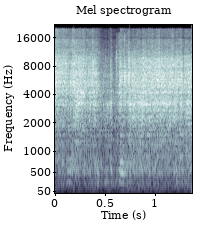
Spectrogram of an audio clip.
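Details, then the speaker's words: Hot-water faucet after replacing an electric water heater's upper element and refilling the tank, before power is turned on: loud hissing water rush with sputtering surges as air spits out of the line; normal purging. "So if you go around all your faucets, you'll hear them shooting a bunch of air out, which is what you want."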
